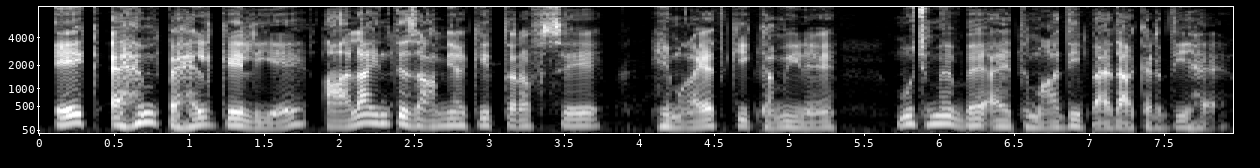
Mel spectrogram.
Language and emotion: Urdu, sad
